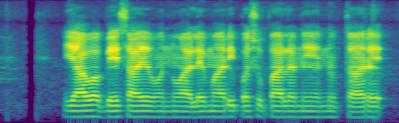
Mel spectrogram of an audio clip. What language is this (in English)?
Kannada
